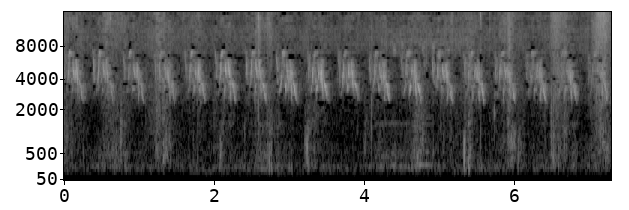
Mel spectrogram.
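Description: A bird calling a steady run of short, high notes that each slide downward, about three a second.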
